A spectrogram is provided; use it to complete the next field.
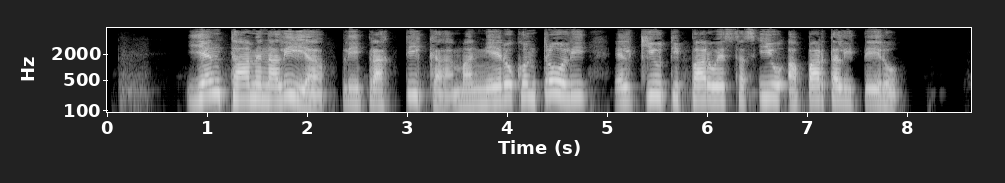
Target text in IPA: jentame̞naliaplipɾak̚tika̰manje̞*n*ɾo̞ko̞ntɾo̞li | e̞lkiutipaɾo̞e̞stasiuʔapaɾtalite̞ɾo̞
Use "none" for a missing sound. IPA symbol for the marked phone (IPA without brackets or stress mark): none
